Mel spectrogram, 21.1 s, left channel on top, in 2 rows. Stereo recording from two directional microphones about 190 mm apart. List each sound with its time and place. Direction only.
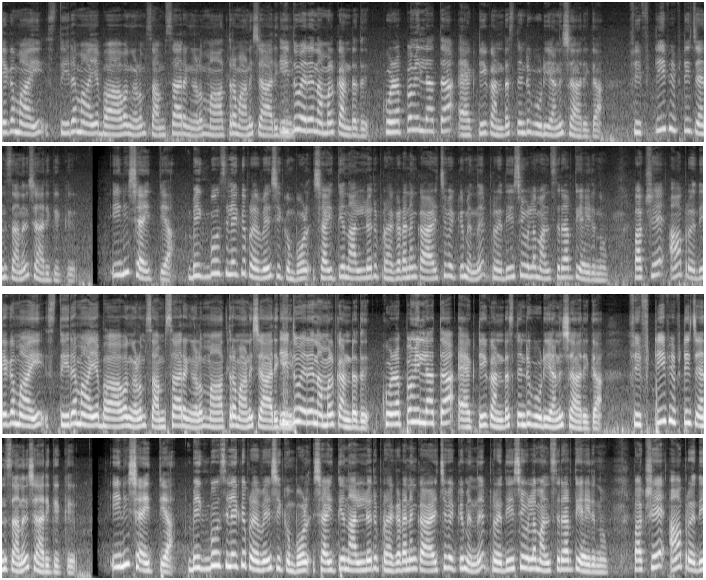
0.0 s a woman's voice: 25° right (ahead or behind)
